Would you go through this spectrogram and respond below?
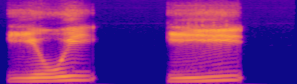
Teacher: se va a perder la v, es decir, la wow, el sonido w, y luego dos vocales iguales en contacto y i se van a contraer en una sola i, ¿vale?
